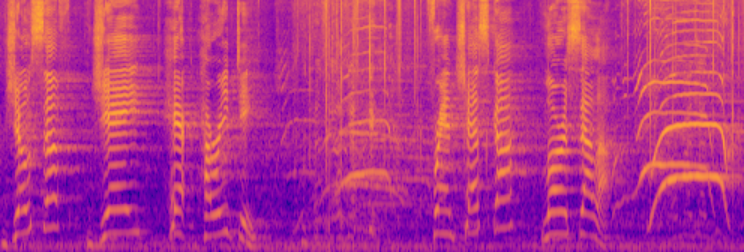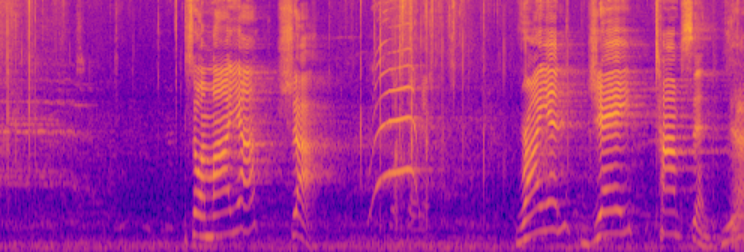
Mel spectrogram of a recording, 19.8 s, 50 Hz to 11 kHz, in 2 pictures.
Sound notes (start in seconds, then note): 8.4 audience cheers; 14.9 audience cheers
